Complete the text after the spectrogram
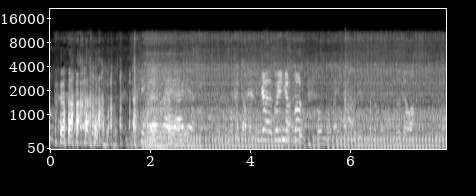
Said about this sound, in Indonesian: Oh pegangin gue orang jalan nih motor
